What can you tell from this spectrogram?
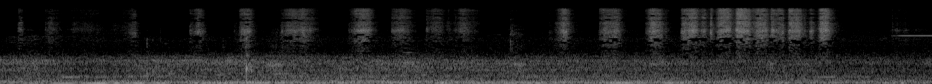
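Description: Bristles of a Chinese ink brush pressed and scrubbed across xuan paper in short, irregular scratchy strokes, coming thicker and louder from about six to eight seconds in.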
